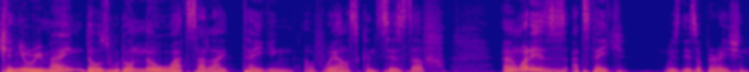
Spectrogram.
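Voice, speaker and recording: With a French accent, a man speaks in a dark, mellow tone marked by very wide pitch swings. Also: medium pitch for a man, moderate pace. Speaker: podcast host. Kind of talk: interview. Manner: reading prepared questions.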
